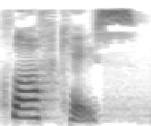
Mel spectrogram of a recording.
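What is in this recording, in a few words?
"clockface", English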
